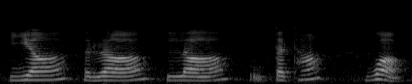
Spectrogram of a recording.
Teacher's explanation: अंतःस्थ स्वर और व्यंजन के बीच में स्थित होने के कारण इन्हें अंतःस्थ कहते हैं, अर्थात इनके उच्चारण में जीभ किसी विशेष भाग को नहीं छूती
